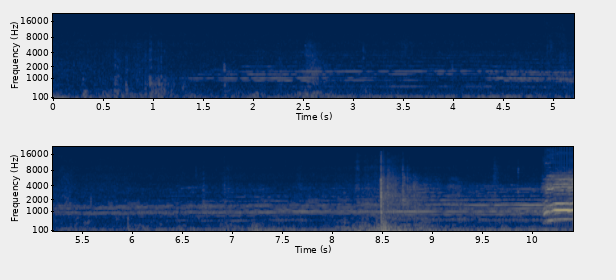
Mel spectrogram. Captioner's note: air raid sirens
